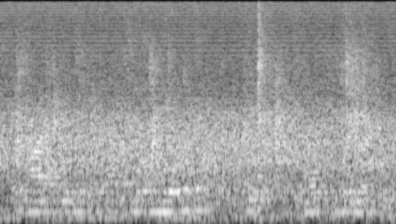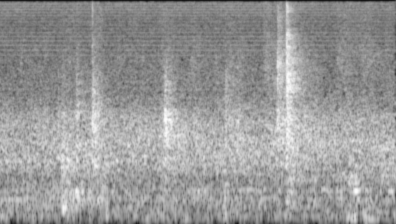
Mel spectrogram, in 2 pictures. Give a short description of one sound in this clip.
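A felt eraser rubs across a whiteboard.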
